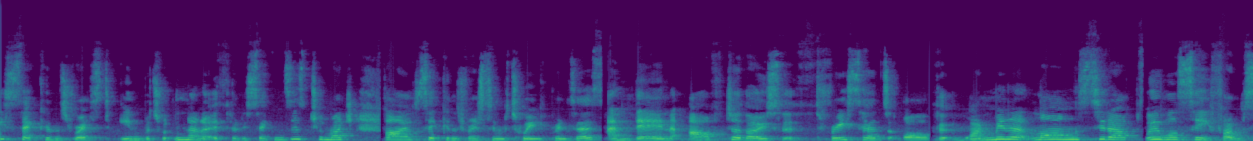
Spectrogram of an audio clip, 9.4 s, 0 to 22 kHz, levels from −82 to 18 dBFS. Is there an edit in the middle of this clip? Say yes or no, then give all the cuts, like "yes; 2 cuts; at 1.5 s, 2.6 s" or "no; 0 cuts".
no; 0 cuts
